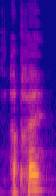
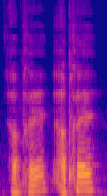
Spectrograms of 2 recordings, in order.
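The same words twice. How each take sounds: First: Dry, clipped question pitched up; terse, higher-pitched prompt; curt. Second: Impatient repeated question, climbing in pitch; edgy, insistent prompting. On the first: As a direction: demand the rest curtly. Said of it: "dit sèchement le baronnet". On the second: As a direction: press for more with rising anger. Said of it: "insista sir Williams, qui commença à frémir de colère". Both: A narrator's reading.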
